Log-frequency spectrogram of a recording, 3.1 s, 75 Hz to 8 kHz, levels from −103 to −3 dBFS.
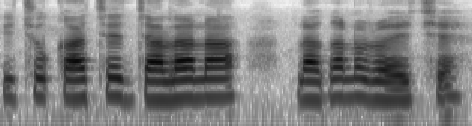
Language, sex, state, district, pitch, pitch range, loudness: Bengali, female, West Bengal, Cooch Behar, 210 Hz, 200-220 Hz, -16 LUFS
